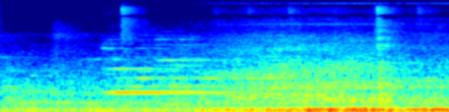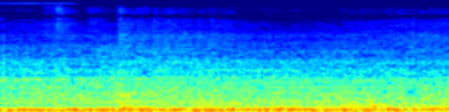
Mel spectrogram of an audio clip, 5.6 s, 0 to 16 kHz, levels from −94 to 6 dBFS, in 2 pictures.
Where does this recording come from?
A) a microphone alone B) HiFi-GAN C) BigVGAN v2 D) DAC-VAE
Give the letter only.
A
